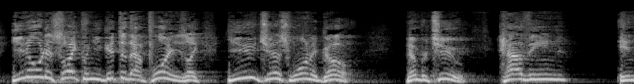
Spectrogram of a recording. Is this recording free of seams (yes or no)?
yes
